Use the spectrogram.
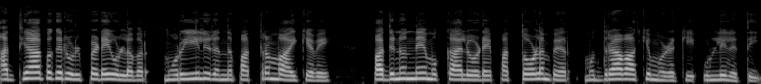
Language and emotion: Malayalam, neutral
